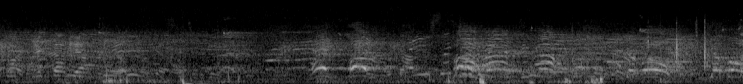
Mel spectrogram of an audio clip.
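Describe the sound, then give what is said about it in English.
Repeated thuds of a basketball dribbled on the court during a Parkwood basketball game, bouncing steadily under a commentator's continuous talk and crowd noise. “Gaithier into the front court with that dribble.”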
